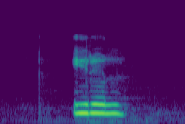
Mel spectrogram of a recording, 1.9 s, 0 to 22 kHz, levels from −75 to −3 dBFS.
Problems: none marked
